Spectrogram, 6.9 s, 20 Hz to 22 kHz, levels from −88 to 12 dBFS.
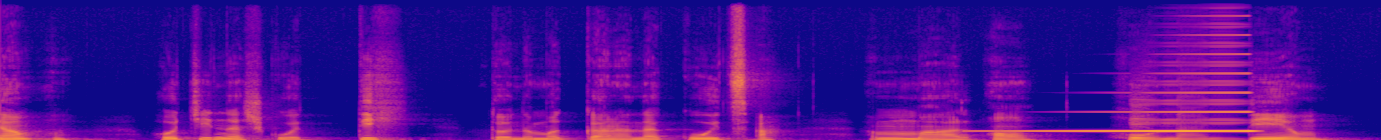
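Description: Loudspeaker feedback squeal runs from 4.81 to 6.32 s. The microphone picks up its own loudspeaker, and at 1.5 kHz the loop gain exceeds one, so that single tone feeds on itself, swelling over about a second and a half to around 10 dB above the speech.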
